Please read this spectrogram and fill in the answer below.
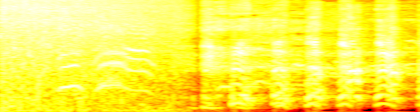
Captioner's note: shrieks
